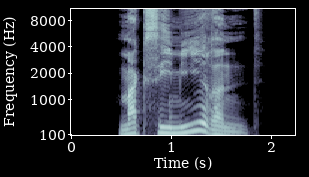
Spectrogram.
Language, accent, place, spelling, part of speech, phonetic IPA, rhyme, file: German, Germany, Berlin, maximierend, verb, [ˌmaksiˈmiːʁənt], -iːʁənt, De-maximierend.ogg
- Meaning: present participle of maximieren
